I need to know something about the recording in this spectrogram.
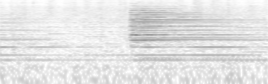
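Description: A large hanging metal bell ringing. The ring of an earlier stroke carries on, and a fresh stroke sounds about a second in.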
